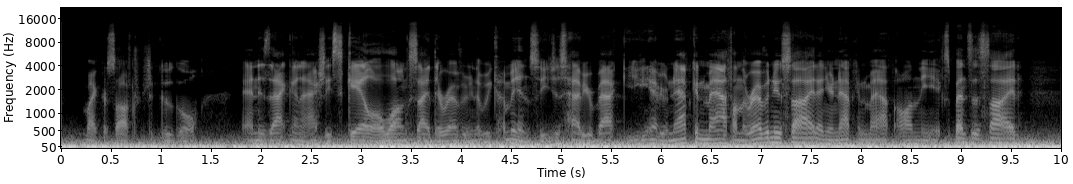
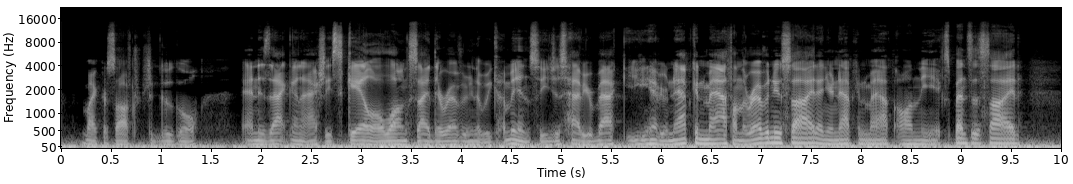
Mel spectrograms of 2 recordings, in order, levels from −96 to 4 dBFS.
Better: second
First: low rumble; loud; throughout; 7 dB below the speech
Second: low rumble; faint; throughout; 25 dB below the speech

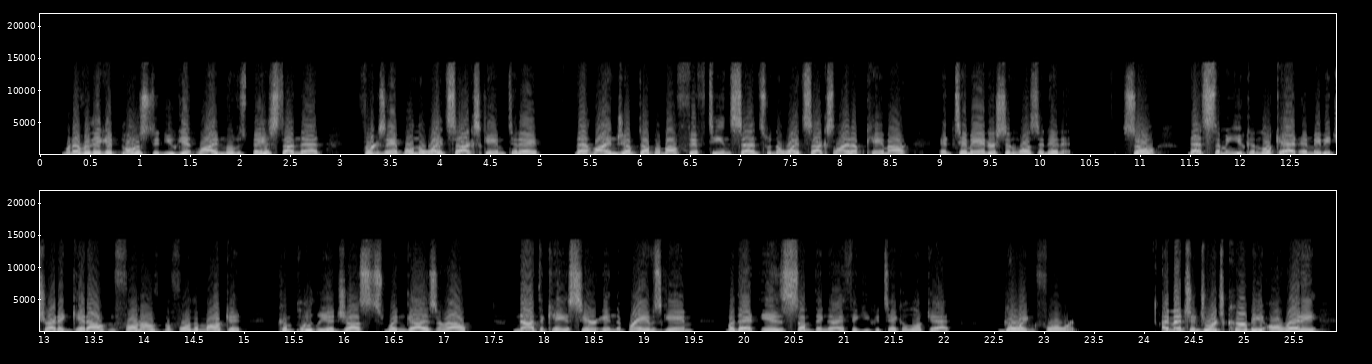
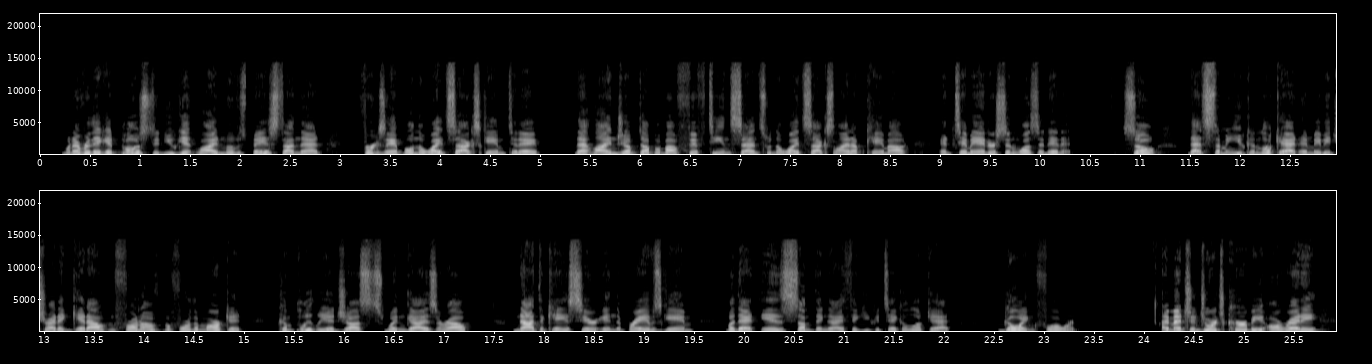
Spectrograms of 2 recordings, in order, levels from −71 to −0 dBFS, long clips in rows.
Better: second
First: distortion; heavy; 10% of the sound clipped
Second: none

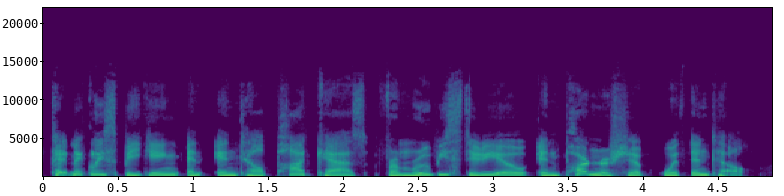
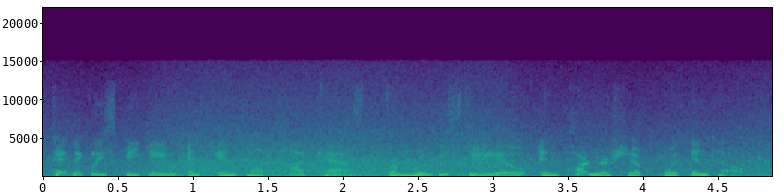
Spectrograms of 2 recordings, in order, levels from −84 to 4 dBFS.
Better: first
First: none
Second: wind noise on the microphone; heavy; 1 dB below the speech

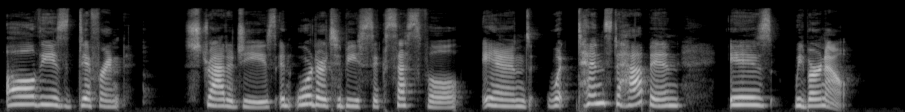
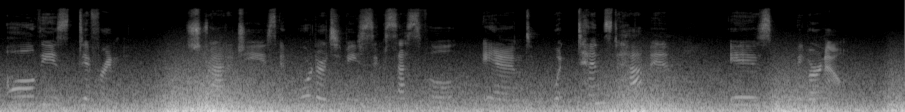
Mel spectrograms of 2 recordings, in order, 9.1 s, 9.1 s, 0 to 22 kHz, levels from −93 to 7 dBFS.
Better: first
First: none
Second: wind noise on the microphone; heavy; 4 dB above the speech

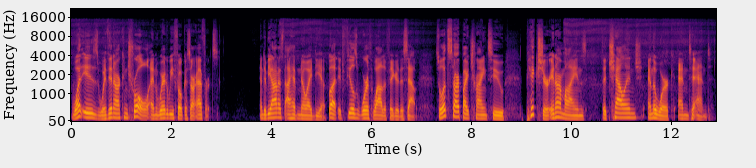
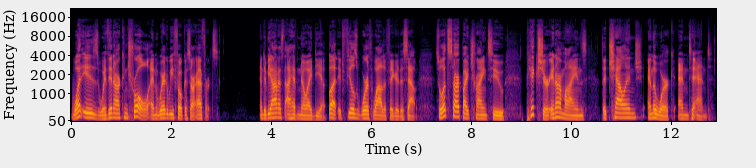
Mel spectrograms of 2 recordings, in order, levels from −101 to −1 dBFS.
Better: second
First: hiss; faint; throughout; 30 dB below the speech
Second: none

